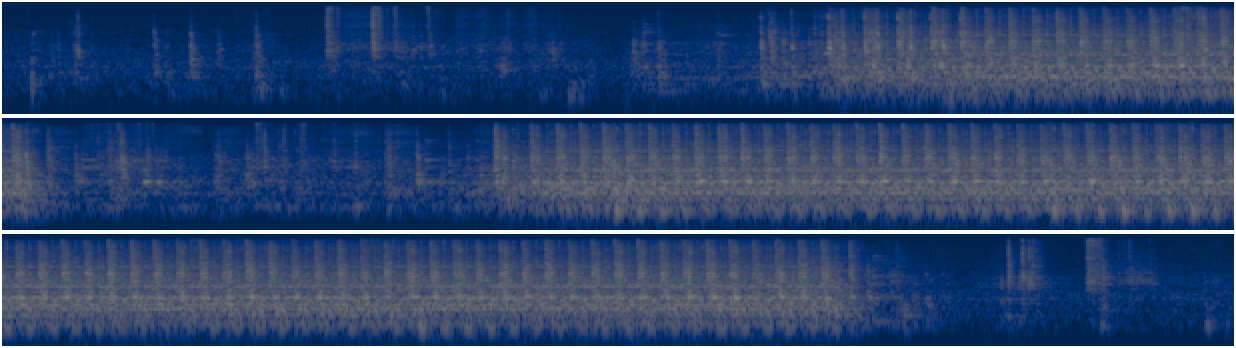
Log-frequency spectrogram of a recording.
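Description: Domestic electric sewing machine stitching a seam through quilt fabric. It runs in a short spurt of about two seconds, pauses, then runs steadily for about eight seconds before stopping, with a few light clicks in the quiet stretches.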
